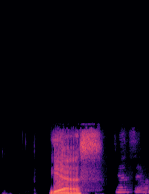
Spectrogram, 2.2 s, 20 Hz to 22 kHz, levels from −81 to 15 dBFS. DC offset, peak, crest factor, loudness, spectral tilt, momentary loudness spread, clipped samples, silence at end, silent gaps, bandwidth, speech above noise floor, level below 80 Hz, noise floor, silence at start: under 0.1%; -2 dBFS; 18 dB; -15 LUFS; -4 dB/octave; 23 LU; under 0.1%; 0 s; none; 8.4 kHz; 47 dB; -50 dBFS; -64 dBFS; 0.75 s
